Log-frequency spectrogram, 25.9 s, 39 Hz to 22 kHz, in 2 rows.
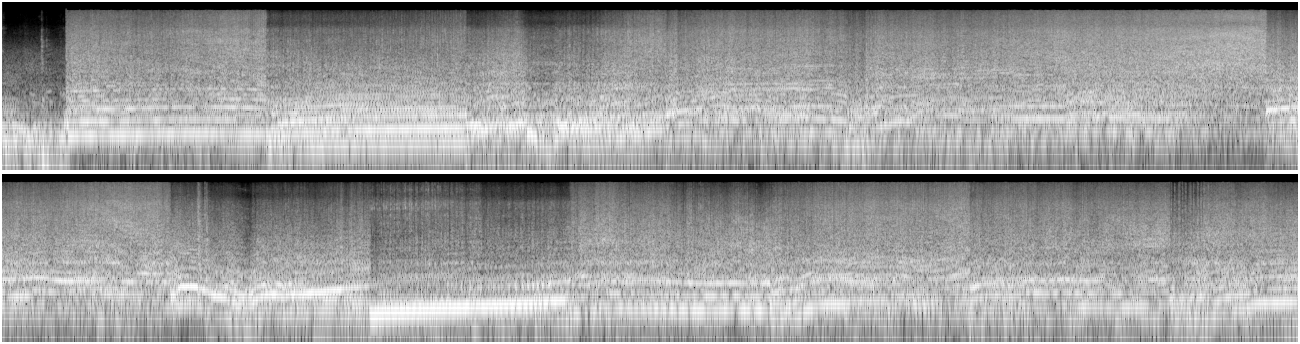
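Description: Dragster race cars at the Vichy Speed Final 2018 roar loudly down the drag strip, engines rising and falling in pitch as the cars accelerate, with continuous announcer talk over the noise.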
